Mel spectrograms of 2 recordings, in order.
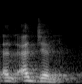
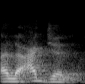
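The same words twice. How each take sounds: First: It begins with a plain vowel sound. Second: It begins with a throaty ayn sound. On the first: Asking for it to slow down. The speaker calls it wrong. "we don't want to pronounce the ayn" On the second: Asking for the reappearance to come quickly. The speaker calls it right. "the word is Al-Ajjal with a ayn"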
